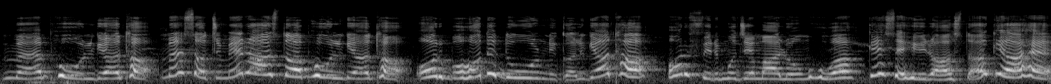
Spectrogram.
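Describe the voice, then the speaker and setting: A woman's voice: high-pitched, expressive, takes it slowly, hardly any pauses, darkish tone. A woman voicing a meek, easily hurt father crow in a Hindi cartoon story, with a plaintive delivery. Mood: tearful, remorseful.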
